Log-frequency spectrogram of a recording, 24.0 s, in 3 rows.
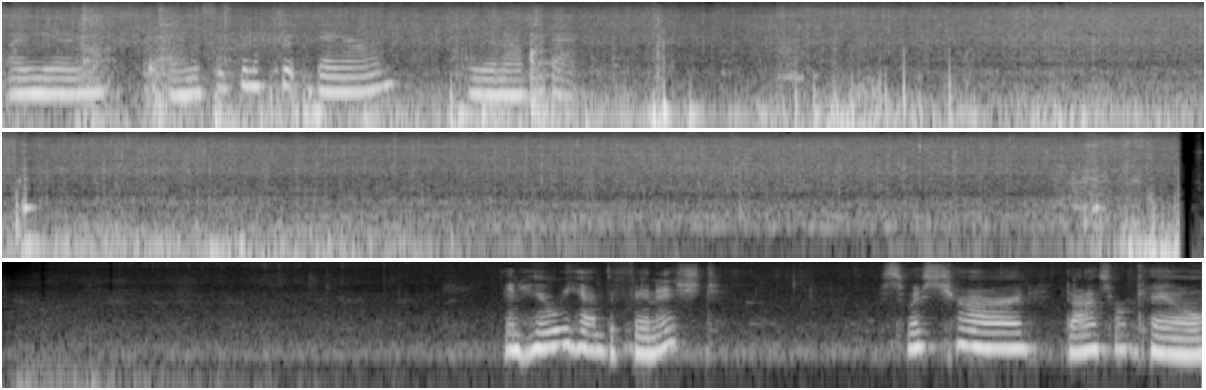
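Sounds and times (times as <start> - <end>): greens sizzling in a skillet: 0.0 - 15.9.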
